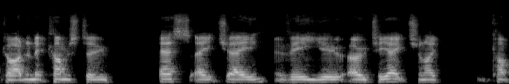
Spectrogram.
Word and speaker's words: Shavuot: It comes to sovereign, comes to trump card, and it comes to SHAVUOTH. And I can't pronounce it properly yet, but it comes to the book that Roseanne shared with us at the beginning.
